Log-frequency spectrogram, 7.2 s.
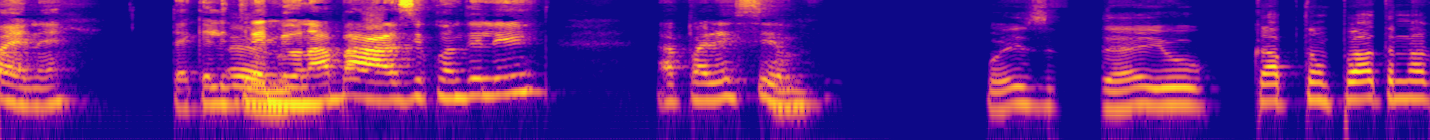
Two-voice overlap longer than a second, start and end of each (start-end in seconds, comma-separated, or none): none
